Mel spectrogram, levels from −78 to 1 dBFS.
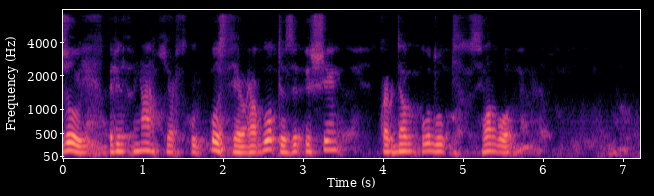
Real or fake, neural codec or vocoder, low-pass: fake; codec, 16 kHz, 1 kbps, FreqCodec, larger model; 7.2 kHz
